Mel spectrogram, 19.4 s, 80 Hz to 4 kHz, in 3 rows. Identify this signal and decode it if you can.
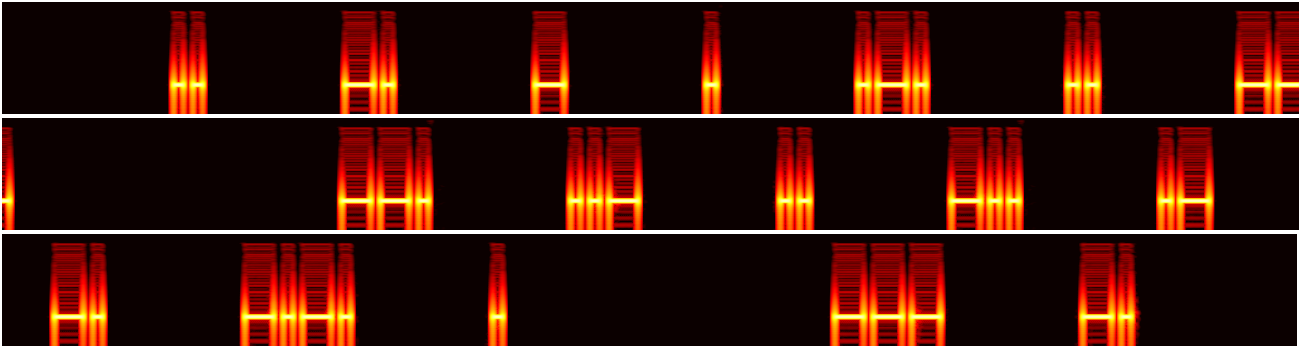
Morse code, heard as a keyed tone, about 25 wpm, spaced as for 10 wpm, 550 Hz. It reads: INTERIM GUIDANCE ON
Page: news headlines in morse code at 10 wpm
